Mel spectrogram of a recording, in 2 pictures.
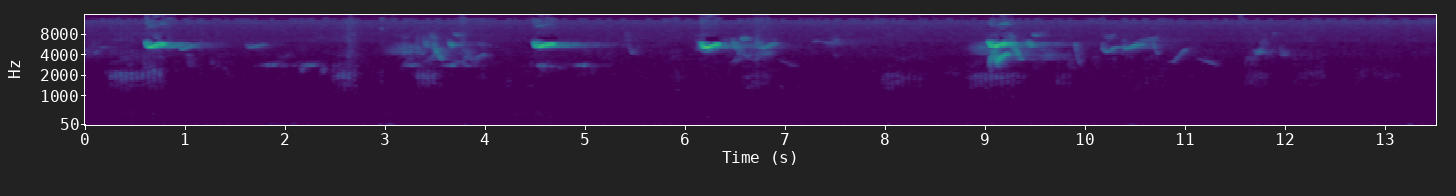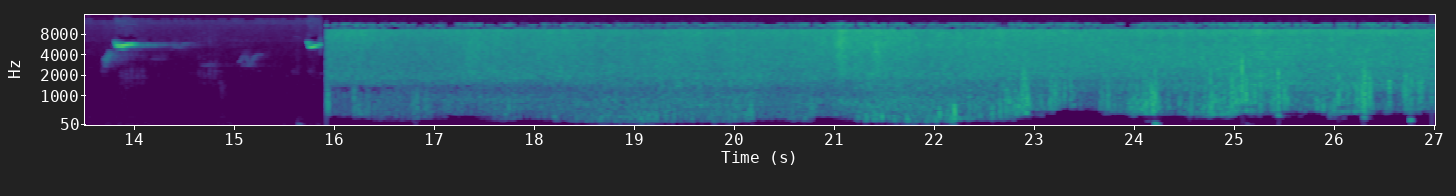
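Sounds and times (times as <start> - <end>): loud steady rushing noise: 16.0 - 27.0.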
